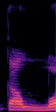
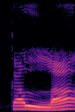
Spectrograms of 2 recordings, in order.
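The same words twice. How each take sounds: First: কাল্ল rounded to a heavy o; correct কাল্ল. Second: কাল্লা with a thin open a; mispronounced কাল্লা. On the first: Teacher labelling the right way, rounded কাল্ল. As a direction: say কাল্ল with a full rounded ending. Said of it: "সঠিক উচ্চারণ". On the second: Teacher labelling the wrong way, thin কাল্লা. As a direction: say কাল্লা with a light final a. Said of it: "ভুল উচ্চারণ". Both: Shown as a demonstration.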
